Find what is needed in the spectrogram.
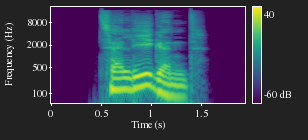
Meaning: present participle of zerlegen
- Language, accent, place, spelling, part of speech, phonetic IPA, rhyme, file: German, Germany, Berlin, zerlegend, verb, [ˌt͡sɛɐ̯ˈleːɡn̩t], -eːɡn̩t, De-zerlegend.ogg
